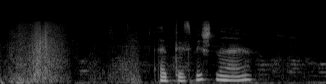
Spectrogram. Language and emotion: Russian, positive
